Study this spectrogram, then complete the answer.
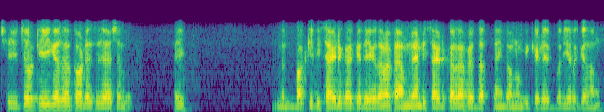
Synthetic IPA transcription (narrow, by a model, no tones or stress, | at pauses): iːt͡ʃəloʈʰiːkɦɛːs̬əɡt̪ʊaːɖeːsɪd͡ʒɛːʃən | siː | baːkiːɖɪsaːɪɖkəɾkeːd̪eːkʰd̪aːmɛ̃ːpʰɛːmliãːɖɪsaːɪɖkəɾd̪ãːpʰɪɾd̪əst̪ːĩt̪ʊɦaːnũːbʱiːkʰeːɽeːbəd̪ɪjaːləɡːeːsaːnũː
